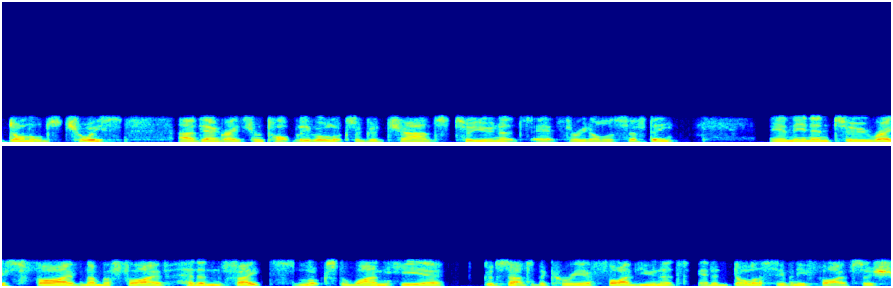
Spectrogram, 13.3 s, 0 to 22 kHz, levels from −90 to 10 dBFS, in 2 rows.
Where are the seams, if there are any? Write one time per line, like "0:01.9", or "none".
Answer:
0:08.9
